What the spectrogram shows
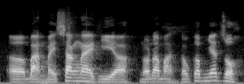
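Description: A man in his thirties with a northern Vietnamese accent gives an unscripted used-car sales walkaround in smooth, polite, repetitive patter. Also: medium pitch, fast, a bit bright. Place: large indoor car showroom. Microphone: clip-on lapel mic.

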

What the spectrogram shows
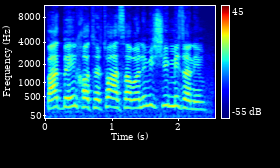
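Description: A flustered, fawning clerk. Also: male voice, high voice, sharp tone. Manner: flustered, stammering. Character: fawning, flustered young male office employee. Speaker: actor playing a flattering office clerk. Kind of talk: sitcom acting.

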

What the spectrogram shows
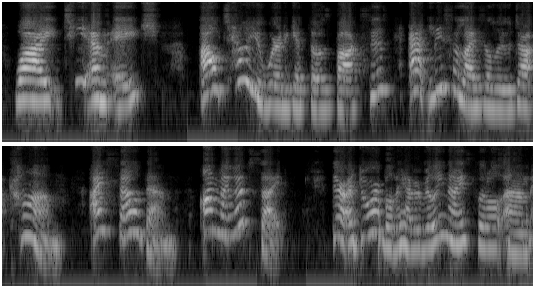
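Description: A woman's voice: high voice, pushed and bright, low-quality recording. A woman giving a live craft tutorial in a chatty, jokey manner with frequent fillers. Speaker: craft demonstrator.

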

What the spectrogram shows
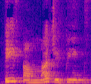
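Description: A woman's voice: medium pitch, takes it slowly, reverberant, pitched below the performer's own voice. A woman teacher voicing a smiling, persuasive sweet shopkeeper. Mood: coaxing.

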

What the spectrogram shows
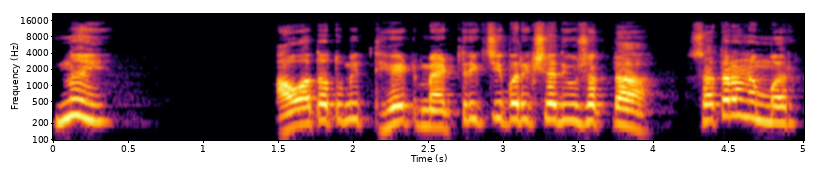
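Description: An actor playing a patient male office superior who calmly explains things. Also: high-pitched, normal speed.

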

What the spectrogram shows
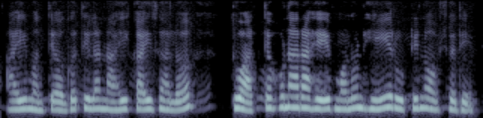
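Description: A woman's voice: a little high, flat delivery, moderate pace, mellow. A woman narrating a romantic story and reading every character's lines in her own voice. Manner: reads all parts in her own voice, dialogue barely changed.

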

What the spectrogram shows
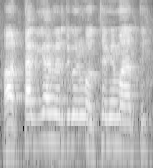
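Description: A man's voice: high voice, steady tone, racing, muffled recording. A man hosting a casual vlog, addressing viewers and bickering playfully in a teasing way. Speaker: vlog host. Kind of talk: casual chat to viewers and game banter. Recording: background noise, home ambience.

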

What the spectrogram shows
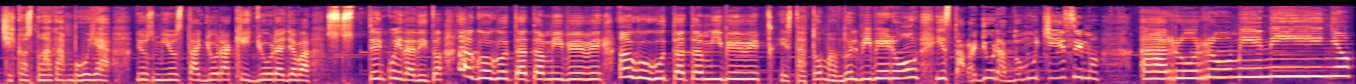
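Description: A young woman giving bubbly, gushing commentary on a mobile game, using many diminutives and talking straight to her viewers. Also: sits high. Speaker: gaming YouTuber.

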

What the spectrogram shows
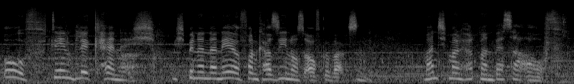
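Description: An actress voicing a wry, calm young woman who is a daring scoundrel, in a video game. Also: a little high, moderate pace, natural voice. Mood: sympathetic. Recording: game music behind the voice.

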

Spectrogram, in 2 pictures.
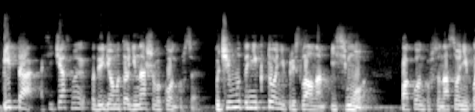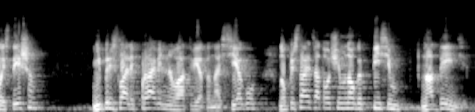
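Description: A man's voice: fairly high pitch, normal speed, sharp tone, low-quality recording. A young man hosting a TV show, presenting a contest for viewers. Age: young adult. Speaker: TV show host. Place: small TV studio, indoors.

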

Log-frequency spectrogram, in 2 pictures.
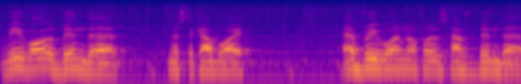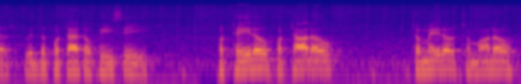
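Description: A man's voice: mid-range voice, darkish tone. Chatty Indian man streaming gameplay. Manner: chatty, laughs often, answers chat. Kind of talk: casual gameplay commentary.

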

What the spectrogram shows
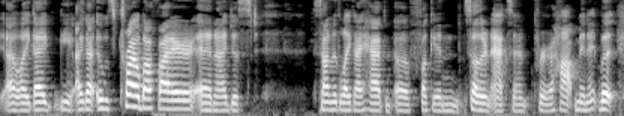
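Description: A woman's voice: on the low side, fairly even intonation, measured pace. A young adult woman streaming while she draws, chatting frankly and casually, swearing freely and laughing often. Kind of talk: casual chat while drawing.

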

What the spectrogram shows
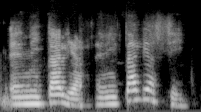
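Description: A middle-aged Latin American woman chats informally as a guest in a casual interview over a video call from an indoor room. Her voice is on the low side and darkish, with big pitch swings at a moderate pace, picked up by the device microphone as dull, lo-fi audio.

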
